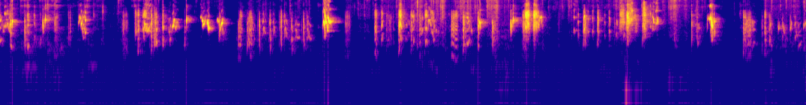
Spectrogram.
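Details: Budgies chirping cheerfully in a long, rapid stream of buzzy warbles and clicks, with short silent breaks and one sharp click around four seconds.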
